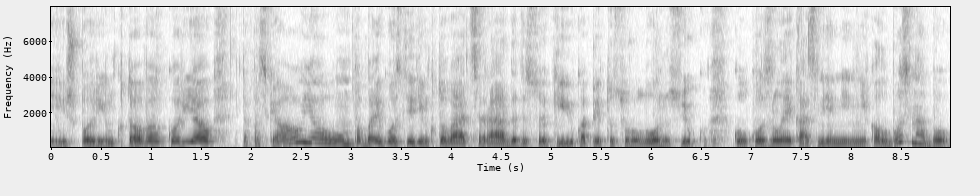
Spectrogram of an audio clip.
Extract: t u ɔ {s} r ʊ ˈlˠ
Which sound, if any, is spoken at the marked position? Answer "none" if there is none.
s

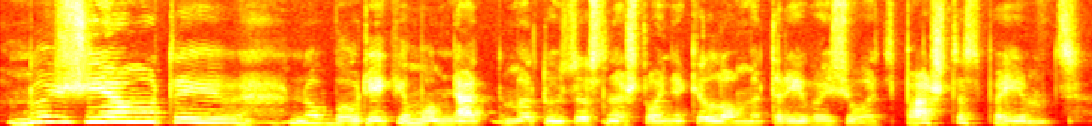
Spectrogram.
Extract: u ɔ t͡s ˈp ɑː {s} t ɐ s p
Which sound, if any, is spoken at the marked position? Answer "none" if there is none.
ʃ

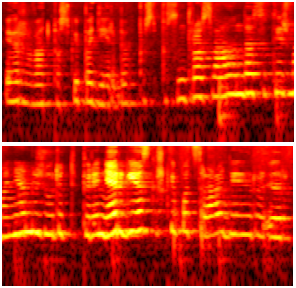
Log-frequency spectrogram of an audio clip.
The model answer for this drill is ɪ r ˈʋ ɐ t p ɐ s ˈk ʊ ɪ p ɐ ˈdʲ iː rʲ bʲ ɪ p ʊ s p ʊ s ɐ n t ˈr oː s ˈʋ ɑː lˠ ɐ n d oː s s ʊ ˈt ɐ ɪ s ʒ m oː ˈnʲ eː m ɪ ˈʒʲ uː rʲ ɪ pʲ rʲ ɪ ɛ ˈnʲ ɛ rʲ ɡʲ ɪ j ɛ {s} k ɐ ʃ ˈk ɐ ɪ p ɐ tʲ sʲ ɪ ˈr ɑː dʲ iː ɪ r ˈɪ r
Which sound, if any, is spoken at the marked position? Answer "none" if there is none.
s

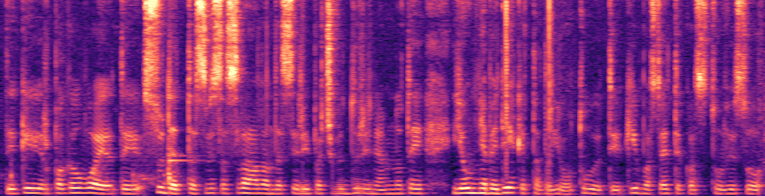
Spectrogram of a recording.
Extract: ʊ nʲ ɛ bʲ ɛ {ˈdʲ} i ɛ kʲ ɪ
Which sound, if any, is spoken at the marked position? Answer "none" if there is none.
dʲ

